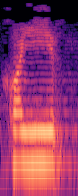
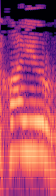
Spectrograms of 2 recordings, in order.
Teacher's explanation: اوعى تقول لي خير وتمدني شفايفك، واذا مدت لي شفايفك هتطلع مفخمة الراء · Shown in: first take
